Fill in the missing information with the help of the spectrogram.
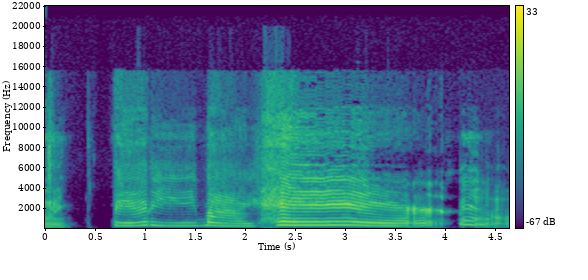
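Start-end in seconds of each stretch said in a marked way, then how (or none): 0.7-4.0 put-on very high, very slow, drawn-out teasing girl voice. A father teasing his daughter, imitating her in a mocking female voice. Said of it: "like a female voice until I started like talking".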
